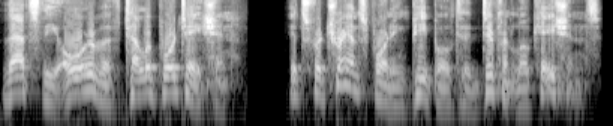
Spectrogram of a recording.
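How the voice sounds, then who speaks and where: A friendly science-nerd superhero for a video game, bit husky, pitch bouncing all over, polite and chatty, happy to explain stuff. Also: male voice, sing-song, normal speed. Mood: explanatory, earnest. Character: friendly, helpful male scientist superhero, earnest and eager. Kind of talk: scripted video game character dialogue.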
